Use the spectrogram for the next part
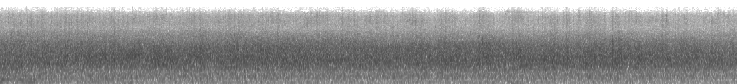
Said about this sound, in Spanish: Alguien dele un aplauso al Señor.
